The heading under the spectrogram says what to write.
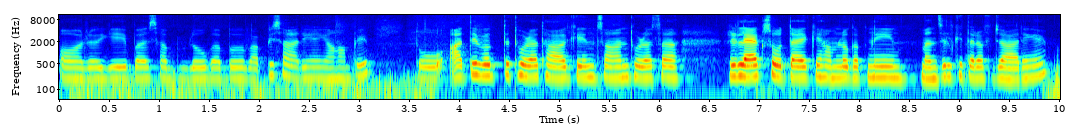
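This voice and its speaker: Her medium-pitched voice has monotone, flat intonation. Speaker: travel vlogger. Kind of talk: travel vlog narration. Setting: outdoors on a chairlift.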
